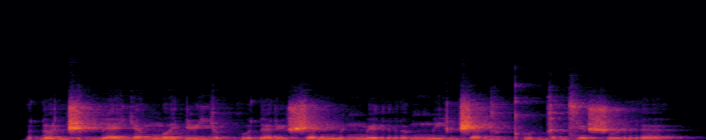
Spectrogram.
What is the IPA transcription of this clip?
ɗʊ˦d͡ʒə˦ɡ͡bɛ˨jɛ˨ ŋʷi˦ɗy˦jə˨ kʷə˨ɗə˨ɾy˨ʃɛ˦ ŋ͡mʏ˦˨ŋ͡mʏ˦ rʊ˨ŋ͡mi˦d͡ʒɐ˨ ɡə˨kʷʼi˨ ɡə˦d͡zʏ˦ʃu˦ rə˨

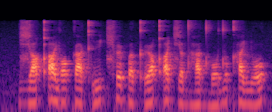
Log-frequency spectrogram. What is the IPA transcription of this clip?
ʑɐ qʼɐjɔkakʼi t͡ɕʰøpɐkʼø qʼɐt͡ɕɐdʱadʱo dokʰaʎo

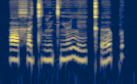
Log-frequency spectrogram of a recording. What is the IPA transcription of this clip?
axatʲʎũtʲũə̯ le kʼɜp

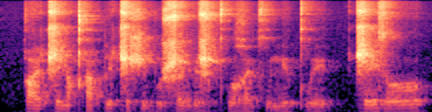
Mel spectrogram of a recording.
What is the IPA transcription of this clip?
qɛʈ͡ʂɪɳɪqʰɪ piʈ͡ʂəʃebu ʂərɪʂə kʷʰəʁekʷʼɪ nɪkʷʼe | ʈ͡ʂe zɤ

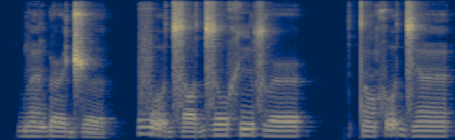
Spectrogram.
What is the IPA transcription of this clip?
bœ̃˨ɠə˞˨d͡ʒɵ˨ | vo̰˦˨d͡zɔ˨ d͡zo˦xĩ˦sʷə˞˦ | tɔ̃˨xo̰˦ d͡zœ̃˦

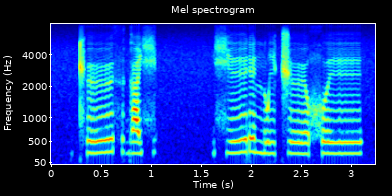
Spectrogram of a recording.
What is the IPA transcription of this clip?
cʰøːθɪɡaç | çɪːɾenwit͡ʃøː χʷɪː

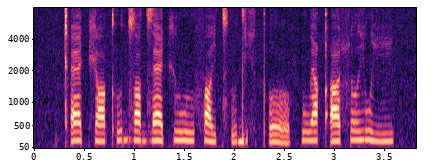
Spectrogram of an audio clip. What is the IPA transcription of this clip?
kʼæt͡ʃɒ kʼud͡zɒd͡zæ t͡ʃuwu fɒi̯t͡sʼudixpʼo | weqʼo ɬoi̯wi

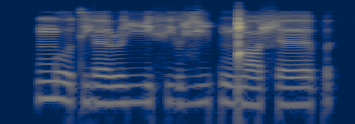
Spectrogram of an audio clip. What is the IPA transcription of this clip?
motjɜɹiːfʲo ʑip ŋ͡ǃɒɬɜːp

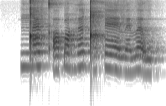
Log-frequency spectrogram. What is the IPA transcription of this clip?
ŋ͡ǃæv kʼɒɓɑ ɦɜɡ͡ǃʌ θɛːvɛ βɜw

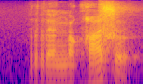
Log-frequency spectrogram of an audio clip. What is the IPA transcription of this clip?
rɜŋu qæsʊ

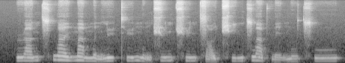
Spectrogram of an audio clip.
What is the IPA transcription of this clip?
ɻa˧˥nt͡sʰwa˥˧ɪ̯mä˥˩ mə̰˨˩nly˧˥ t̪ʰy˧˥n̪ʊ̰˨˩ŋ ɕy˥nt͡ɕʰy˥nt͡sɑ̰˨˩ʊ̯ t͡ɕʰi˧˥ŋt͡swä˥˩pʰwe˩ɪ̯ n̪u˧˥t͡sʰu˥

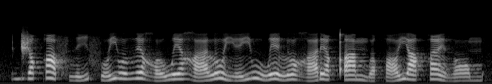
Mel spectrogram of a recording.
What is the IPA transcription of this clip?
d͡ʒʊ˦qa˥˨fði˩˥ fʊ˩˥jʊ˦ ðɪ˥˨ʁʊ˩˧we˦ʁa˩˧ lo˥˨jɪ˩˧ju˥˨we˥˨ lʊ˥˨ʁa˩˥ɾɪ˩˥ qʼa˦mu˩˧qɔ˩˥ja˦ qe˥˨ ðɔ˦m

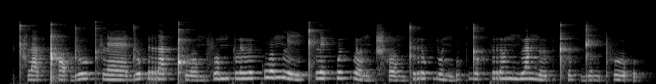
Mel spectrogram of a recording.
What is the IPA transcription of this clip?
kʰla˨˩t̚kʰɔ˨˩ʔduː˦˥ kʰlɛː˧du˥˩ʔra˦˥t̚ kʰwo˩˦mfo˥˩mklɯː˥˩ kwo˥˩mliː˩˦kʰle˦˥k̚wɯ˦˥k̚ lo˩˦nt͡ɕʰo˨˩mtru˥˩k̚ ju˨˩nbo˥˩k̚ do˥˩k̚pro˥˩nŋɯ˥˩a̯ ŋɯː˨˩k̚tʰɯ˨˩k̚ di˨˩npʰu˨˩ʔ

